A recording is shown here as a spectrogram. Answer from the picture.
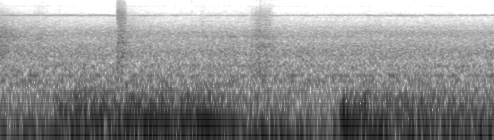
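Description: Low, steady background rumble with a few faint clicks.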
